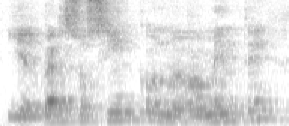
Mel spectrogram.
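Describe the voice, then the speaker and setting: A man with a Mexican Spanish accent, a deacon teaching a Bible lesson, reading scripture aloud and explaining it with pauses and self-corrections. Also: fairly high pitch, dark tone. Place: church room. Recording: roomy, distant mic with faint noise.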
